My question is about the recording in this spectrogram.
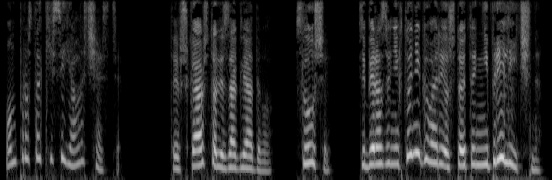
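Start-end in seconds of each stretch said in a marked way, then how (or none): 2.1-6.8 louder, indignant scolding. A narrator's reading. Woman scolding a guest for snooping, indignant and loud. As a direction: scold him for peeking into her closet. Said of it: "возмутилась она".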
